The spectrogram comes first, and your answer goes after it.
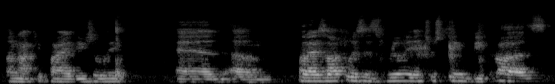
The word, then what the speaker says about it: Paraisópolis: But this section is not really ready, so it's we'll move on to my next research, which is it's pronounced Paraisópolis.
